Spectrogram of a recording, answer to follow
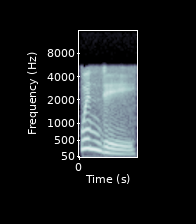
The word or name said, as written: windy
